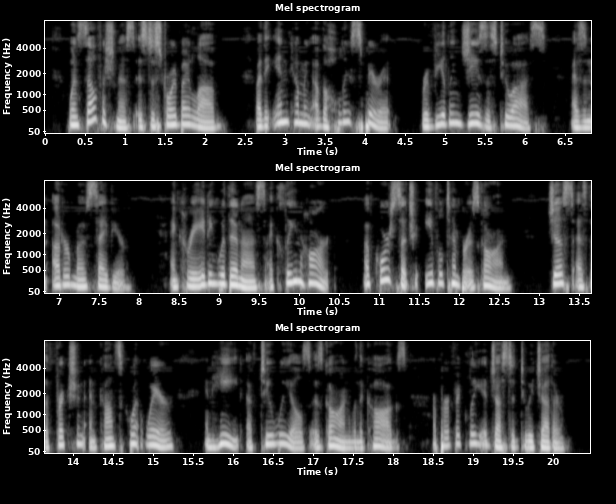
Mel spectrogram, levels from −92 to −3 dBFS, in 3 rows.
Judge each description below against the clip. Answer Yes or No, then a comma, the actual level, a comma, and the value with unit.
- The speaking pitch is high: No, medium, 150 Hz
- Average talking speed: Yes, average, 170 wpm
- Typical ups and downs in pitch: No, wide, 7.0 semitones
